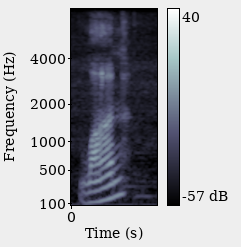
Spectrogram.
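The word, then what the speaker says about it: Lannes: Lan was that was a learning one. That's something I didn't know. I guess S's at the end anyway are silent, so that's important.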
